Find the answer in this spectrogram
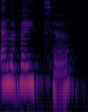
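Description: The middle t is a clear, crisp t sound. "Um britânico diria elevator, t, t, t, t"

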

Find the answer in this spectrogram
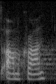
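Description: The word is said the American way. "One is the American way, which is Omicron"

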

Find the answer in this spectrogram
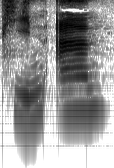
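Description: It is said with a Taiwanese accent, tongue tip forward. "Họ đọc bình an, bình an. Họ học đọc bằng đầu lưỡi"

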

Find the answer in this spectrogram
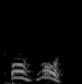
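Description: Said in a German-Jewish accent, sounding like mot.

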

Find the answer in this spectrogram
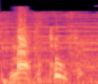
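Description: It is said in a Southern accent.

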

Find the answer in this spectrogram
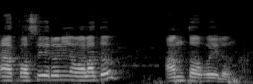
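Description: The words are run together, with final nunation.

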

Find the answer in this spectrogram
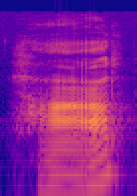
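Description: The r after the vowel is silent. "Und dieses R, wie ihr schon hört, entfällt"

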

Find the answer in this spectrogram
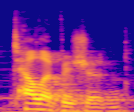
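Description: It is said with American pronunciation. "American pronunciation"

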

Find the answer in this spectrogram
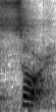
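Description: The name is said the American way. "Estados Unidos"

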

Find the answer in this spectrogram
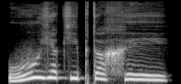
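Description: The voice sounds surprised and astonished. The speaker did not expect this. "здивування"

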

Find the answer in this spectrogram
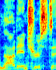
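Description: It is said with big, exaggerated emotion. The speaker calls it wrong. "that's way too much"

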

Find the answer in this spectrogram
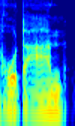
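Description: The name is pronounced the German way. The reader knew little English then. "Insofern war für mich alles Deutsch gesprochen"

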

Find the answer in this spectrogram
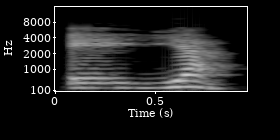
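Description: The double L sounds like a 'y'. "L에 두 개가 있으면 Y 발음이 나죠?"

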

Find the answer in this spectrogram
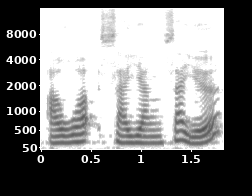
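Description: The phrase ends with a final stop, as a statement. It states that you love me. "itu ayat penyata"

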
